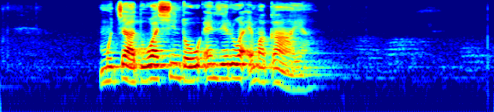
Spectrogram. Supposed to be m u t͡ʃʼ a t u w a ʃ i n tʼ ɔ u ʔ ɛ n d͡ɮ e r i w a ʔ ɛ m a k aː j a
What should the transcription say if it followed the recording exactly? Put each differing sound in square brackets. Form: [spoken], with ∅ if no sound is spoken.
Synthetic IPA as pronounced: m u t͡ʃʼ a t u w a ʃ i n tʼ ɔ u ʔ ɛ n d͡ɮ e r i w a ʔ ɛ m a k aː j a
